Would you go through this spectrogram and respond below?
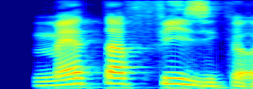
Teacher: Palavra mais forte é a antepenúltima, acentua. Metafísica, ó, você repara que é sempre a terceira. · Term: proparoxítona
